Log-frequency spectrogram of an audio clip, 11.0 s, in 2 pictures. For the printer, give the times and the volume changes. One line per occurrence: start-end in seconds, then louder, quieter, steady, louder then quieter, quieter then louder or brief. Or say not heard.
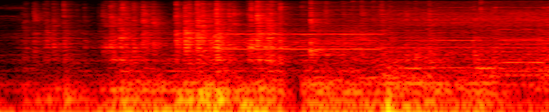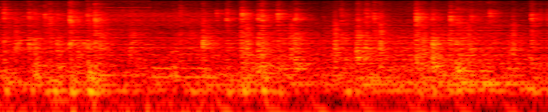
2.1-10.9 steady.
